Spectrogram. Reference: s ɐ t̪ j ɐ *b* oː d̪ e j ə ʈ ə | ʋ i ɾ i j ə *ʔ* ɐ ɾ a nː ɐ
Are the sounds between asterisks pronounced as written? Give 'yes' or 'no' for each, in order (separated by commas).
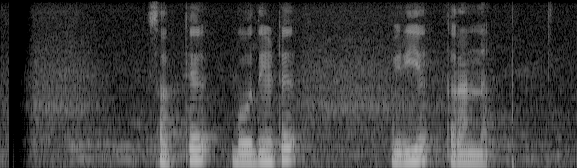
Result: yes, no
